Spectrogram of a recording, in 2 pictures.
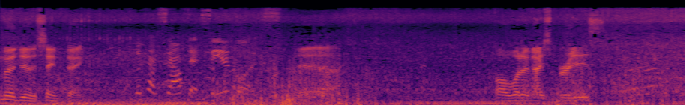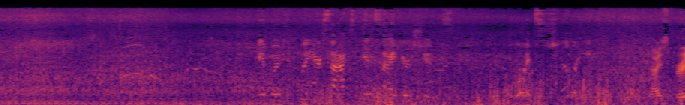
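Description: Small waves lap at the shore.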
